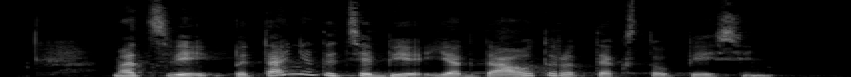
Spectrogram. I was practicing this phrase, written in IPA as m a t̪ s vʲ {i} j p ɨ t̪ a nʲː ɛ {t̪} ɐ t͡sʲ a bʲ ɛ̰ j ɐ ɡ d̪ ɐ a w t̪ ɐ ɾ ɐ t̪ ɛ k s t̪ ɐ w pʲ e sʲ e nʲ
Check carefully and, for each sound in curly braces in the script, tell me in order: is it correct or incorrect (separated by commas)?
incorrect, incorrect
